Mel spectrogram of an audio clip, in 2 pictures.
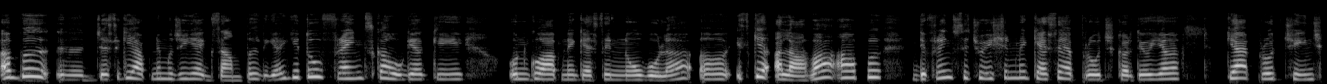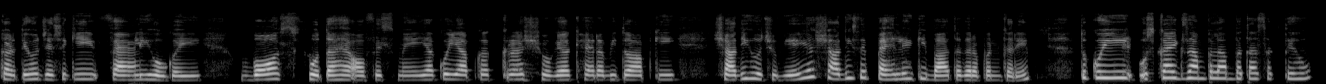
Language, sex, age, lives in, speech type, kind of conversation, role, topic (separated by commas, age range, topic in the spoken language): Hindi, female, 20-24, India, conversation, podcast, host, Kisi ko mana karne ka sabse simple aur respectful tareeka tum kya recommend karoge?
